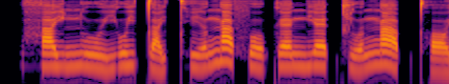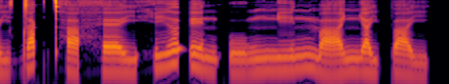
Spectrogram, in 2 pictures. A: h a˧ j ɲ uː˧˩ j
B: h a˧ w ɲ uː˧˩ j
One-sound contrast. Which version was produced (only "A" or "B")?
A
